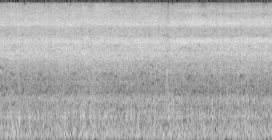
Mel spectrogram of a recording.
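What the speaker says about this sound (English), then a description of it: "It's steaming, or it's venting." Steam vents from a canner in a steady, loud, even hiss with no breaks or talking.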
